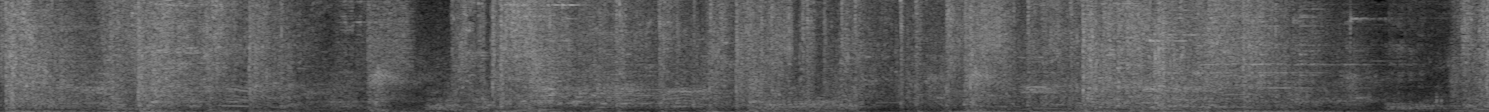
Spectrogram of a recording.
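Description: Magical blasts and sharp hits crackle and thump in a fast fight.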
